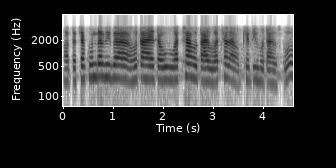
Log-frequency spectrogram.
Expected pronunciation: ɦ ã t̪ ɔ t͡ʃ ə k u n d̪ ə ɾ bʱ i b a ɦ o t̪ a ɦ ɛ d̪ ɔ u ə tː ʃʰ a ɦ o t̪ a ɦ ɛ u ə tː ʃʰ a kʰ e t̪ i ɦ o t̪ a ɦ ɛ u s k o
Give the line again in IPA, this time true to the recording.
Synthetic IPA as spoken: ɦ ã t̪ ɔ t͡ʃ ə k u n d̪ ə ɾ bʱ i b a ɦ o t̪ a ɦ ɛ t̪ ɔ u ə tː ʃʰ a ɦ o t̪ a ɦ ɛ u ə tː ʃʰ a kʰ e t̪ i ɦ o t̪ a ɦ ɛ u s k o

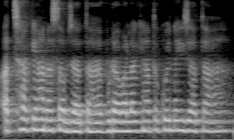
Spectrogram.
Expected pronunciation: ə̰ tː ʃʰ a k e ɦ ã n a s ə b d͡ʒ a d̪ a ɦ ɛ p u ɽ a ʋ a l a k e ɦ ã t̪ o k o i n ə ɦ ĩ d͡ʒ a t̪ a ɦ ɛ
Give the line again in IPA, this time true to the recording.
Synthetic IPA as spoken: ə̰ tː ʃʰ a k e ɦ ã n a s ə b d͡ʒ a t̪ a ɦ ɛ b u ɽ a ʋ a l a k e ɦ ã t̪ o k o i n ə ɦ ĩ d͡ʒ a t̪ a ɦ ɛ

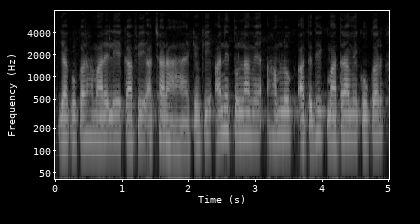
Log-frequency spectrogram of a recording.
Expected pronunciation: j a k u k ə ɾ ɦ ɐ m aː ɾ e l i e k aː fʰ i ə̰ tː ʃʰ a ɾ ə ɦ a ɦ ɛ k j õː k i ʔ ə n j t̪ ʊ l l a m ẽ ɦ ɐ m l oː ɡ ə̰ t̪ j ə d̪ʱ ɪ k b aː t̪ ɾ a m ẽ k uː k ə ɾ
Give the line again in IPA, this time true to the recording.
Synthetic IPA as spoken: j a k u k ə ɾ ɦ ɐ m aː ɾ e l i e k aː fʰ i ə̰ tː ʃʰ a ɾ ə ɦ a ɦ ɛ k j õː k i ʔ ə n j t̪ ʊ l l a m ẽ ɦ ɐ m l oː ɡ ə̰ t̪ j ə d̪ʱ ɪ k m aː t̪ ɾ a m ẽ k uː k ə ɾ

